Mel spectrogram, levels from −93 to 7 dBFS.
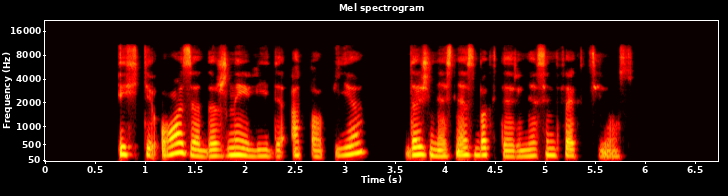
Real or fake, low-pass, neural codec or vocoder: fake; 10.8 kHz; autoencoder, 48 kHz, 128 numbers a frame, DAC-VAE, trained on Japanese speech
